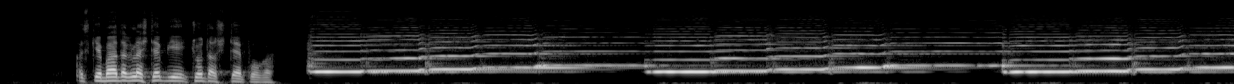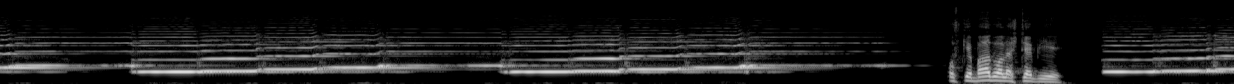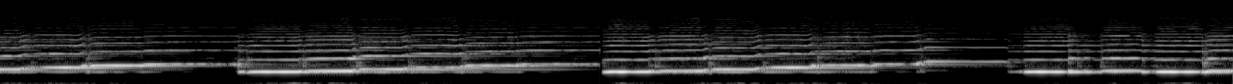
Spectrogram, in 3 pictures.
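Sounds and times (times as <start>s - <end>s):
bowed fiddle playing scale: 3.1s - 21.4s, 23.4s - 37.0s.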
